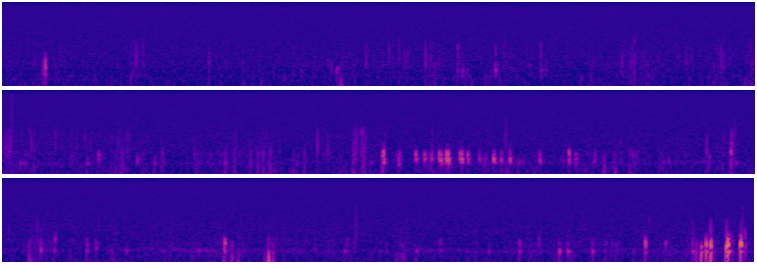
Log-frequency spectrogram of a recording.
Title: Stomach Noises Random Rumbling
